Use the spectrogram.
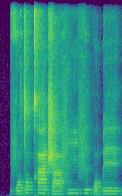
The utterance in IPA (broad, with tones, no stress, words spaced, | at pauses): vɔ˨˦tɔ˦ kʰa˦t͡ʃaː˨ fiː˦fɪ˦ pɔ˨ɓe˦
